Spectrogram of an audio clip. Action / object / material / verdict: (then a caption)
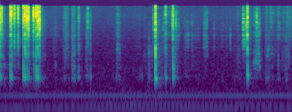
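tap / plastic instant camera casing / plastic / none. A pink plastic Fujifilm Instax instant camera, hand-sized and hollow, lies on carpet while long painted nails tap and scratch its casing. Sharp, bright clicks and scratchy taps come in a dense flurry at first, then sparser single taps follow over a faint low hum.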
